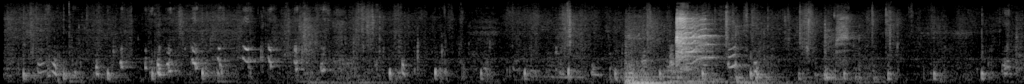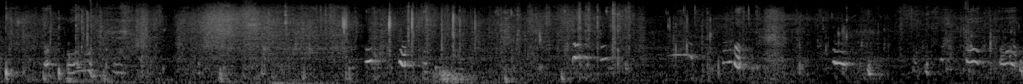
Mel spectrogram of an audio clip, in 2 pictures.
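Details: Golden Retriever puppies, an eleven-day-old litter, making short high whimpers and squeaks scattered throughout, with rustling and handling noises and one loud bump midway.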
